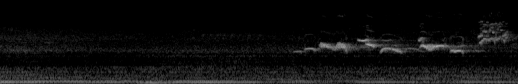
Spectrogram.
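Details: In Jūrmala on 11 June 2022, a common blackbird gives a brief warbled phrase with high chittering notes in the last two seconds, after a stretch of low rumbling hum and no birdsong.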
